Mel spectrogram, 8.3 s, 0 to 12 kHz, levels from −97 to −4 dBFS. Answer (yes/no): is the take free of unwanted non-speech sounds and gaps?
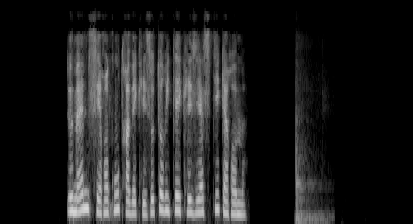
no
